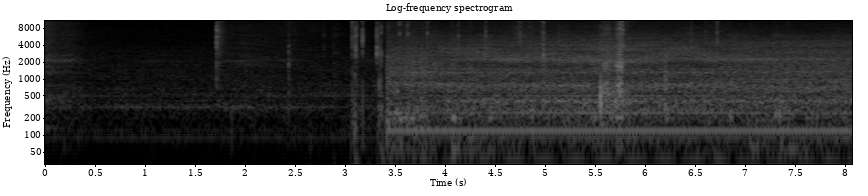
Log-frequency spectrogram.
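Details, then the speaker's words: GPU whose stuck fans had let it reach 92°C, after prodding the fans with a pencil and setting MSI Afterburner to keep them running at a low percentage at no load: steady, even low hum. Normal fan running. "it to continuously use the fan at a lower percentage even when there's no load that's where you can still hear the fan"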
